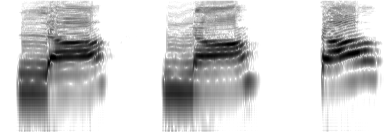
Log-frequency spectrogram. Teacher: ल न त का अगर हम लोग उच्चारण कर रहे हैं दोस्तों तो इसका इसका उच्चारण स्थान हमारा दंत है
